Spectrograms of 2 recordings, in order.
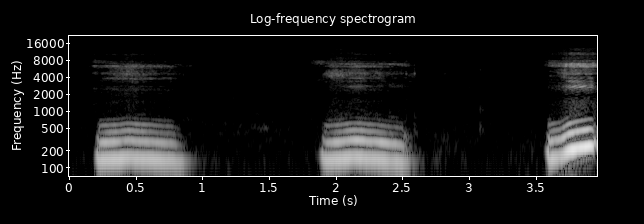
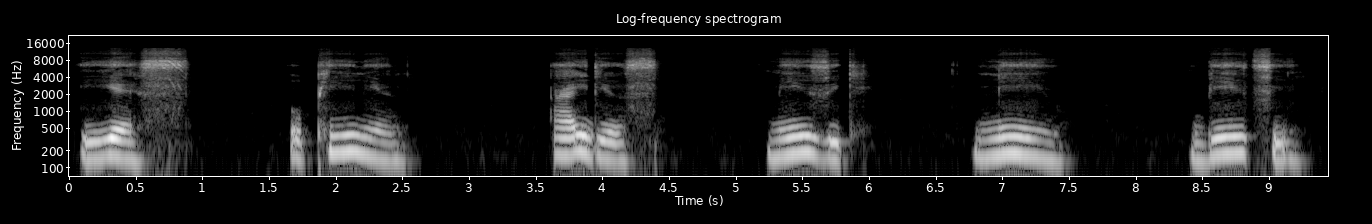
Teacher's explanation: lastly we have the palatal semi vowel yi yi yi is a voice palatal semi vowel sound examples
